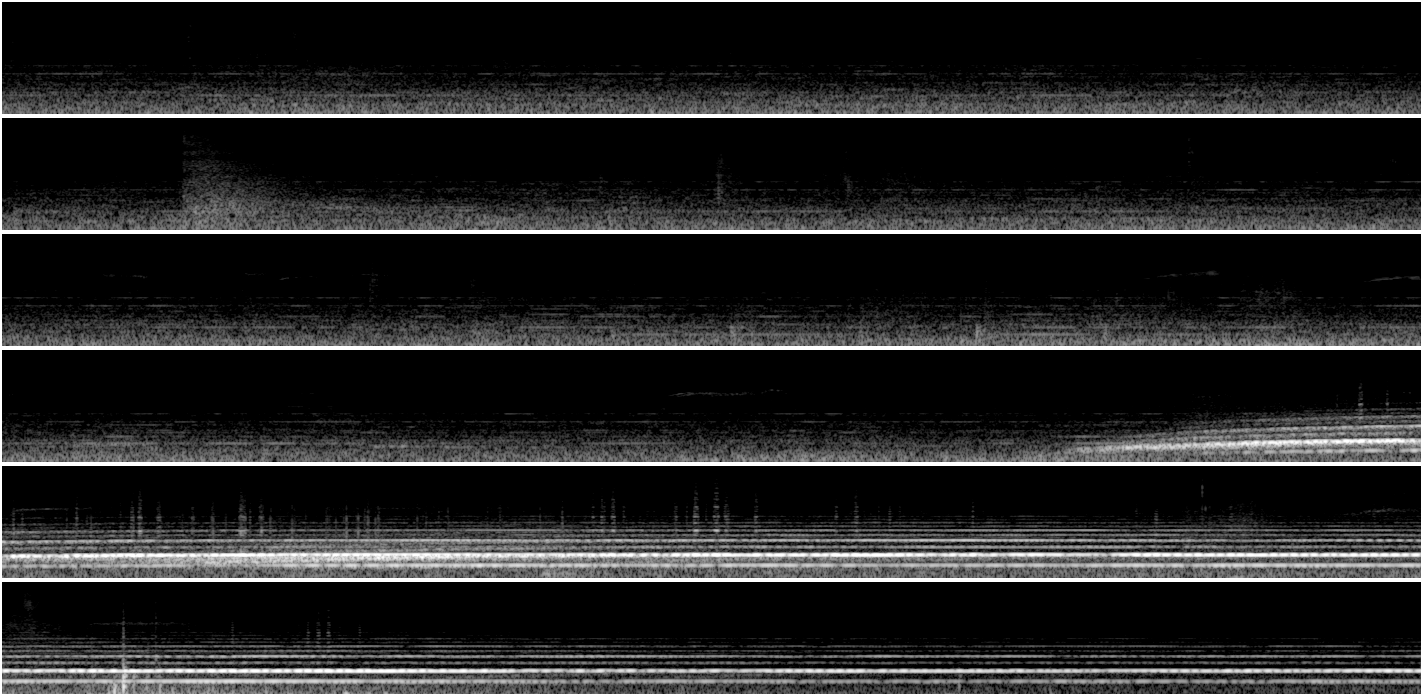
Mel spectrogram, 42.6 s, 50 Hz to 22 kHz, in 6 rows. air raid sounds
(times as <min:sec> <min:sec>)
0:26.1 0:42.5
